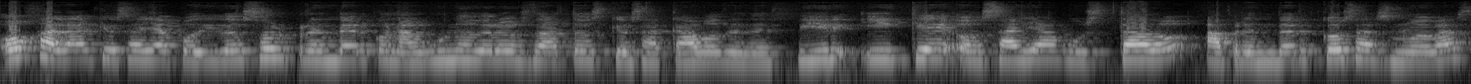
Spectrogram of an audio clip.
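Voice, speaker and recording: A woman speaks at a high pitch and a fairly slow pace. Noticeable background noise runs underneath. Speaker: YouTuber. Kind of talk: scripted narration.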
